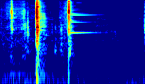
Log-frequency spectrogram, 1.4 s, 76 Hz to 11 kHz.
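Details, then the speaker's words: Adjusted high-beam dimmer switch on the steering column of a 1978 Oldsmobile Cutlass (G-body GM column), screws snugged, turn-signal lever pulled back: two crisp, sharp clicks about a third of a second apart; the dimmer switch engages cleanly. "all right guys well there you go that is how you properly adjust a high beam switch on an older general motor steering column also used on AMC cars and trucks"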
